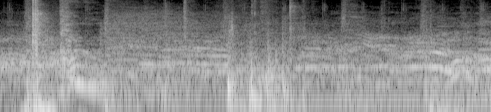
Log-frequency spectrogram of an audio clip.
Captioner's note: bar patron falls; loud slap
